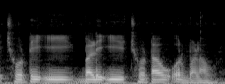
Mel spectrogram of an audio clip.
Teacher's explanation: इनमें मुख द्वार जो है वो लगभग बंद सा ही रहता है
